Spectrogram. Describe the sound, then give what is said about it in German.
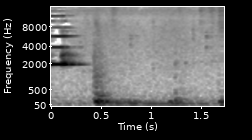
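A microwave's button panel gives a single short, bright electronic beep, followed by a soft thump and a low steady hum as the oven starts running for 20 seconds to soften butter. “Ähm, ich bin ein bisschen confused mit dieser Mikrowelle.”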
